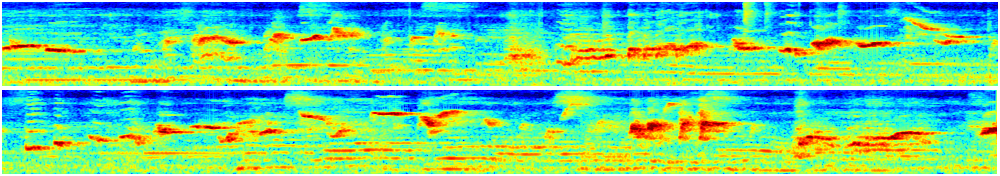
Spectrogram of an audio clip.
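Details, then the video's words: White-rumped shama in a learning session: varied whistled phrases, rising and falling chirps and quick twitters repeated throughout, steady low background hum. "Murai pastol belajar Bunyi"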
